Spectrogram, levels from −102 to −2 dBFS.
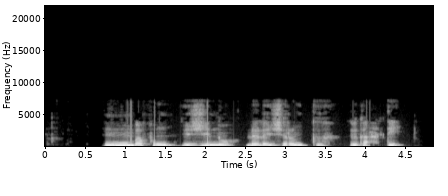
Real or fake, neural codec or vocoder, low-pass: real; none; 7.2 kHz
